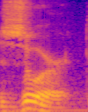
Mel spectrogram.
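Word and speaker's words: zor (זר): And very interestingly, Junie, the word for strange in Hebrew is a word that's pronounced zor. Perhaps if we were to spell it phonetically, it would be Z-O-O-R.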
